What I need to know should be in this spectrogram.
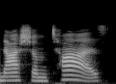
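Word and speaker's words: Knotacentinum Towers: place on and around not a sentinel towers pronounced as if written nauseam toss the seat of the Lord not assent pronounced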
